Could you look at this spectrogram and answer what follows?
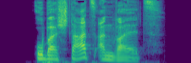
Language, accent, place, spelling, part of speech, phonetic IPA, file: German, Germany, Berlin, Oberstaatsanwalts, noun, [oːbɐˈʃtaːt͡sʔanˌvalt͡s], De-Oberstaatsanwalts.ogg
- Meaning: genitive singular of Oberstaatsanwalt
